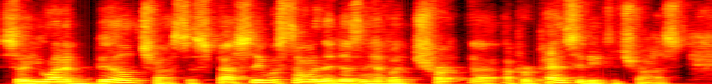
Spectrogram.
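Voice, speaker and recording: This somewhat breathy voice talks at a very fast pace with ordinary pitch variation. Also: man, fairly high pitch for a man. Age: 60s. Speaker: business leader and podcast co-host. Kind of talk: casual chat.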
